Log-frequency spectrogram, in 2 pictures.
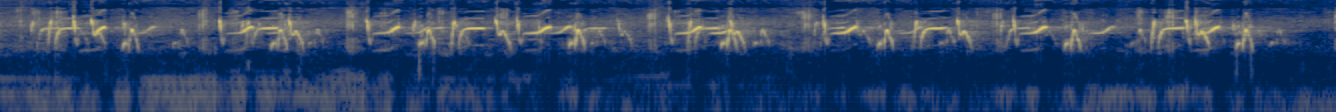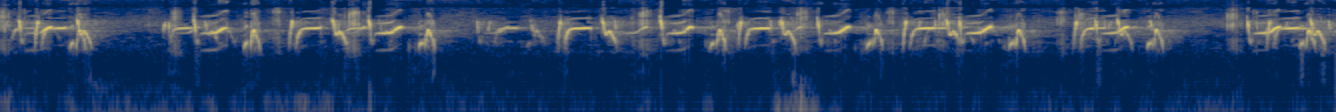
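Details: A prinia, fighting and seeking a rival, calls without pause: dense rapid strings of high chirps and twangy whistled notes repeated in quick bursts, only brief gaps between runs, a faint low hum early on.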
